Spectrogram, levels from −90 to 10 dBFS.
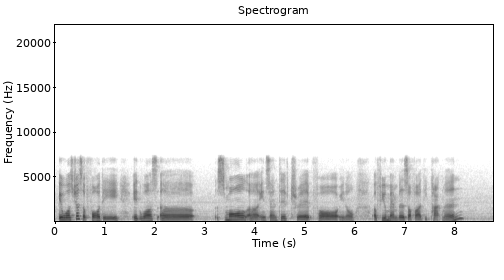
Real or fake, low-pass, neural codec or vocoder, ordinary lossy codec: real; 7.2 kHz; none; none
